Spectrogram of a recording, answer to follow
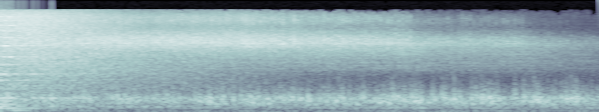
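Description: Synthesizer noise effect: a sudden burst of noise, then a rough rumbling hiss that slowly dies away, the high hiss fading out first, with no clear pitch.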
